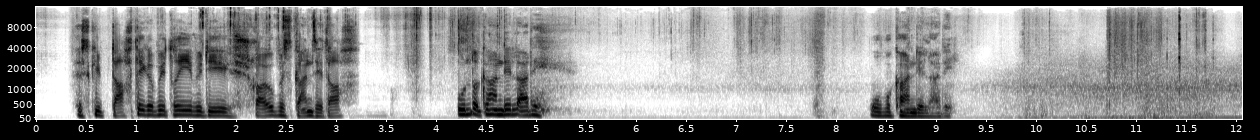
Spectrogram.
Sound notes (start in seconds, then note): 9.2 whispering wind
